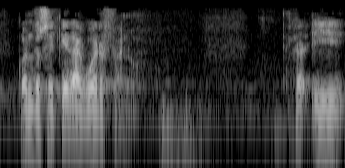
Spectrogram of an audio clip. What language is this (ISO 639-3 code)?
spa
